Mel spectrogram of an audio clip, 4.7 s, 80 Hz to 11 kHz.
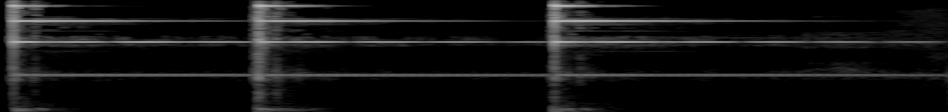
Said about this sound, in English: So we'll pull back the curtain on the magical window, which begins by ringing a bell 3 times to declare sacred space.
